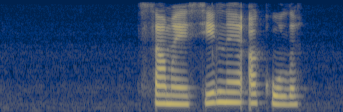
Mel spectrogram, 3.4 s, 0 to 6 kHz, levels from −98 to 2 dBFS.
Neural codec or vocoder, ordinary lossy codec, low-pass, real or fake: none; none; 5.4 kHz; real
